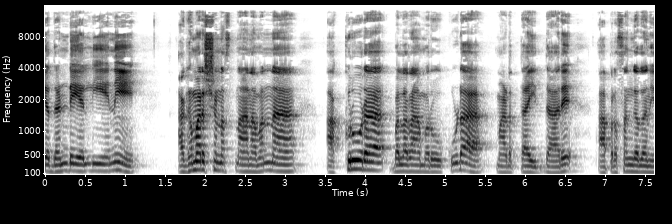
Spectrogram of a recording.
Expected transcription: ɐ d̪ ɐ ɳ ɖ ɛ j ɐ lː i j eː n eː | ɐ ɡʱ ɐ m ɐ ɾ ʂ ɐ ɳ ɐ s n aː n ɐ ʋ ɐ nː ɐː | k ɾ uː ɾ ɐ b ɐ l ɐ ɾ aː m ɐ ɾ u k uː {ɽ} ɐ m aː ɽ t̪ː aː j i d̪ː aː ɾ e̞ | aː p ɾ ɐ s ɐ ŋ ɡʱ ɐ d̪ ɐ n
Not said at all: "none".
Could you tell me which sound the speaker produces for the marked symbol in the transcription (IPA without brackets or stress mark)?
ɽ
